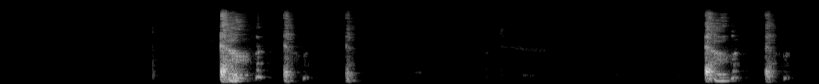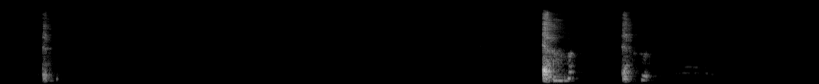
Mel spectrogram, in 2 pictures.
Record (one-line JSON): {"three_cough_length": "16.4 s", "three_cough_amplitude": 28050, "three_cough_signal_mean_std_ratio": 0.17, "survey_phase": "alpha (2021-03-01 to 2021-08-12)", "age": "18-44", "gender": "Female", "wearing_mask": "No", "symptom_cough_any": true, "symptom_shortness_of_breath": true, "symptom_fatigue": true, "symptom_headache": true, "symptom_change_to_sense_of_smell_or_taste": true, "smoker_status": "Ex-smoker", "respiratory_condition_asthma": false, "respiratory_condition_other": false, "recruitment_source": "Test and Trace", "submission_delay": "1 day", "covid_test_result": "Positive", "covid_test_method": "RT-qPCR"}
